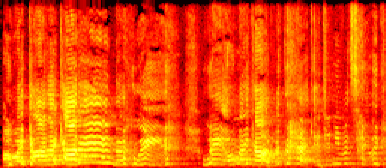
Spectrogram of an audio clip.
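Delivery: real overjoyed shriek; ecstatic scream. Real, not acted. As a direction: scream with disbelief, laughing and near tears. Got into Georgetown.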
